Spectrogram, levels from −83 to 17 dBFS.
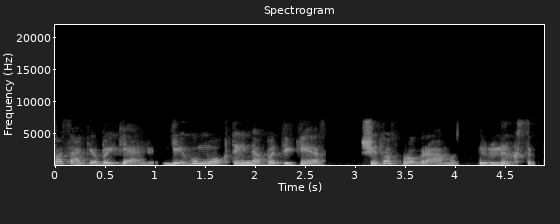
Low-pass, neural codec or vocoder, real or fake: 7.2 kHz; none; real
